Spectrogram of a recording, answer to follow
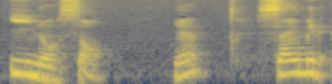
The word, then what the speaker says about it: innocent: I-double-N with a vowel, same thing, in. So innocent, I-double-N, innocent.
